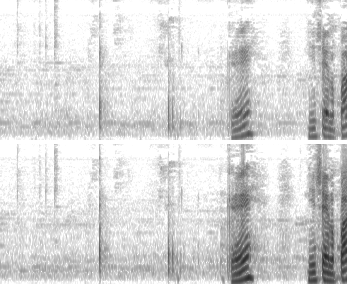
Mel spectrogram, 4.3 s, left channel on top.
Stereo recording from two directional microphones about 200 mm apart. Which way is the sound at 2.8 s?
50° right (ahead or behind).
